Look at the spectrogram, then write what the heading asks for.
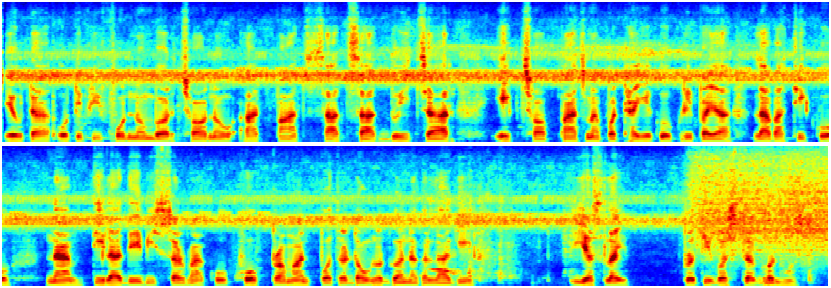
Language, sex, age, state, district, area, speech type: Nepali, male, 30-45, West Bengal, Kalimpong, rural, read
